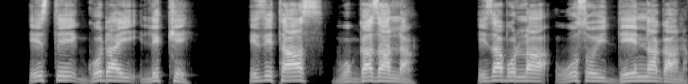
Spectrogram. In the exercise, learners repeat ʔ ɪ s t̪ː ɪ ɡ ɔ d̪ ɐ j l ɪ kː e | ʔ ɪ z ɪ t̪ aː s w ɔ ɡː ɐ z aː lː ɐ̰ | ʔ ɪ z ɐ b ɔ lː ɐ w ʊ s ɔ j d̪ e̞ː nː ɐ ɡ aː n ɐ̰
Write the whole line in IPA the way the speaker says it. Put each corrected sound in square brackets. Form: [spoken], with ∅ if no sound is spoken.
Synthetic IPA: ʔ ɪ s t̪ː ɪ ɡ ɔ d̪ ɐ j l ɪ kː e | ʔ ɪ z ɪ t̪ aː s w ɔ ɡː ɐ z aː lː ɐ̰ | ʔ ɪ z ɐ b ɔ lː ɐ w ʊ s ɔ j d̪ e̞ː nː ɐ ɡ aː n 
